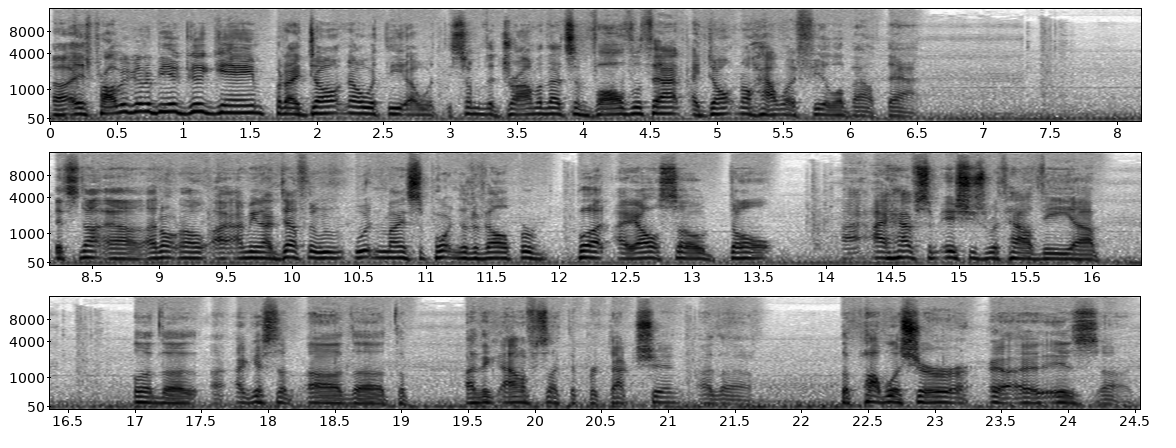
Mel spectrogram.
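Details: Adult male with a natural stutter that began in childhood, went away, and is returning as he gets older; he says typos or game autosaves can trigger it: stuttering.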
